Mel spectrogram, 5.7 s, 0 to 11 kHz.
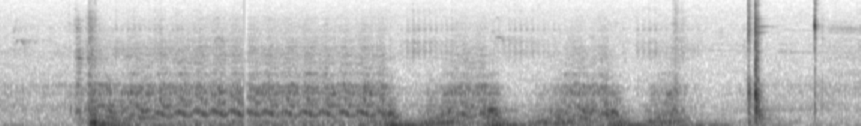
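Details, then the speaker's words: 1969 Buick Special Deluxe with stalling after a few minutes, carb rebuilt twice, distributor just turned to adjust timing: engine cranks, catches and stumbles unevenly for a couple of seconds before dying back; rough running, timing suspected off. "That doesn't sound good. Okay. Let's go a little baby bit more."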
